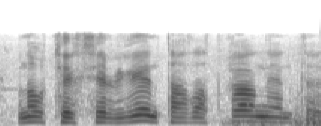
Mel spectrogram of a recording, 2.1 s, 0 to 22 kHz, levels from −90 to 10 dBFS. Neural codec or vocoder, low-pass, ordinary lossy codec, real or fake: vocoder, 22.05 kHz, 80 mel bands, Vocos; 7.2 kHz; none; fake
